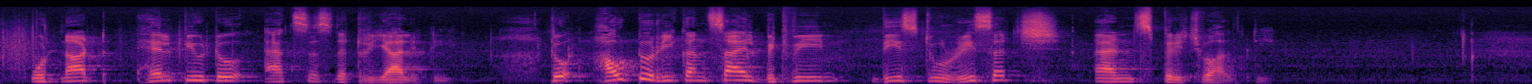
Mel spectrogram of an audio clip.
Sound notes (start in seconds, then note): none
